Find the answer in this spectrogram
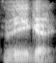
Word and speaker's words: Wiger: Today we have a very special guest, Wigger. Did I say that right? Pretty close, yeah. How do you say it? Wieger.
